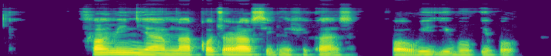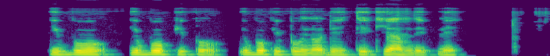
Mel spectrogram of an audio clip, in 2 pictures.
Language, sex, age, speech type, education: Nigerian Pidgin, male, 15-29, spontaneous, tertiary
